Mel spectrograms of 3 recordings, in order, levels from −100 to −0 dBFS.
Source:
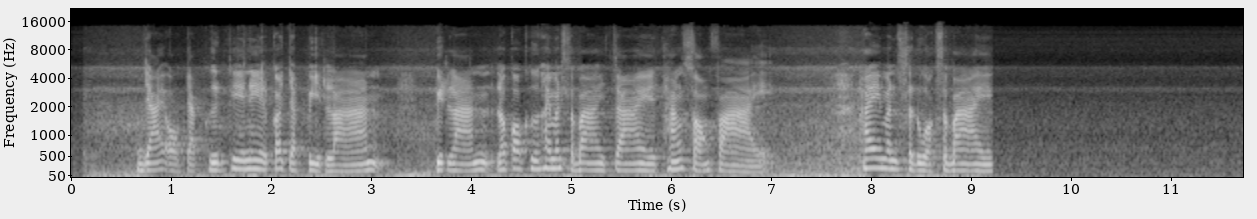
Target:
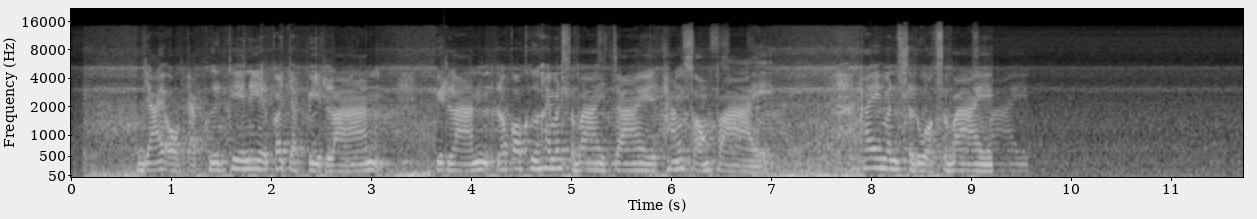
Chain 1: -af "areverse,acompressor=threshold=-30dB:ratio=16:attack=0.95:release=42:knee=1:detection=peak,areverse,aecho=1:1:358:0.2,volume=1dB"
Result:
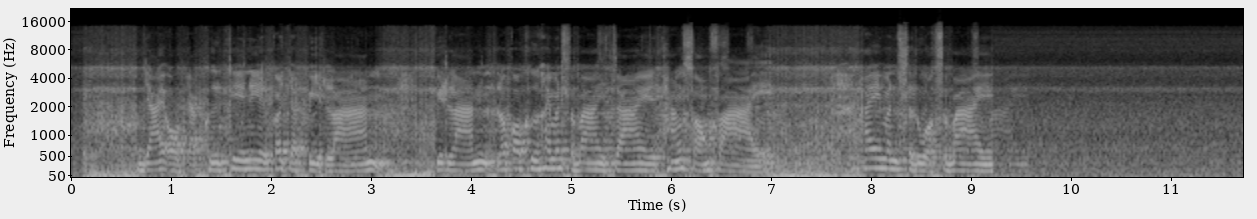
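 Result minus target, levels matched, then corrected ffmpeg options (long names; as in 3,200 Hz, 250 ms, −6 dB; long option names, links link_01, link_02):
downward compressor: peak gain reduction +8.5 dB
-af "areverse,acompressor=threshold=-21dB:ratio=16:attack=0.95:release=42:knee=1:detection=peak,areverse,aecho=1:1:358:0.2,volume=1dB"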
